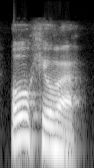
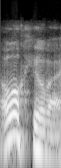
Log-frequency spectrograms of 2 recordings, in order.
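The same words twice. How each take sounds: First: It is shouted with great force. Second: It is said quietly without force.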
